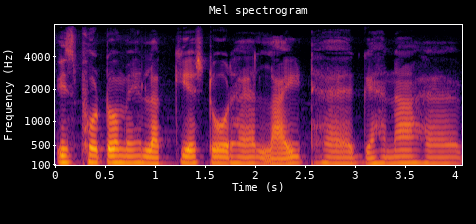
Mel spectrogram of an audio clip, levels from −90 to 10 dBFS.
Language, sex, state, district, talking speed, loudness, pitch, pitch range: Hindi, male, Chandigarh, Chandigarh, 135 wpm, -18 LUFS, 130 Hz, 125-135 Hz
